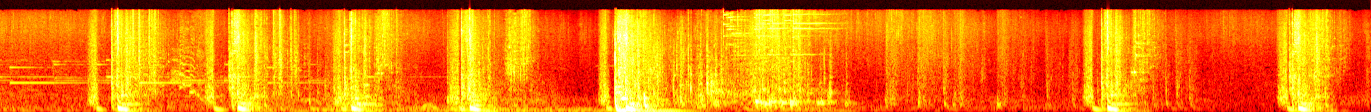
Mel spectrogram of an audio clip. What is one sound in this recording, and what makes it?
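An axe chops into a tree trunk with heavy thuds.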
